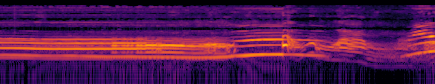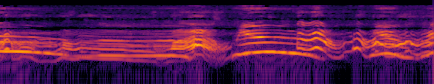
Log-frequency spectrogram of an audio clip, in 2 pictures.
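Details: Scruffy the singing dog gives one continuous, drawn-out howl. It starts as a level tone, then breaks into wavering, swooping rises and falls, with arching upward bends and shaky warbles toward the close.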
